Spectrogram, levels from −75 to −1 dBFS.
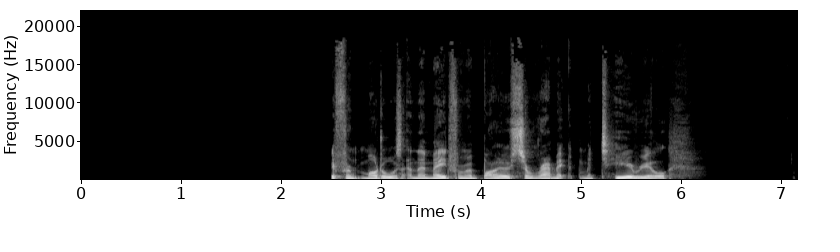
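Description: From the start until 2.5 s the clip is an audio dropout to silence, already under way when it begins: a dead gap with no room tone, likely from lost input, then speech cuts in abruptly. The waveform shows a flat line, and the spectrogram shows a blank region before energy appears.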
